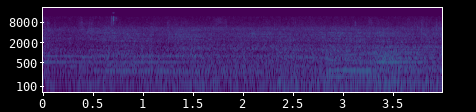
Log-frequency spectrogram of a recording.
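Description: Helicopter arriving in the Firewatch wilderness lookout game, a low continuous rotor drone that holds steady then swells slightly nearer, with no talking.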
